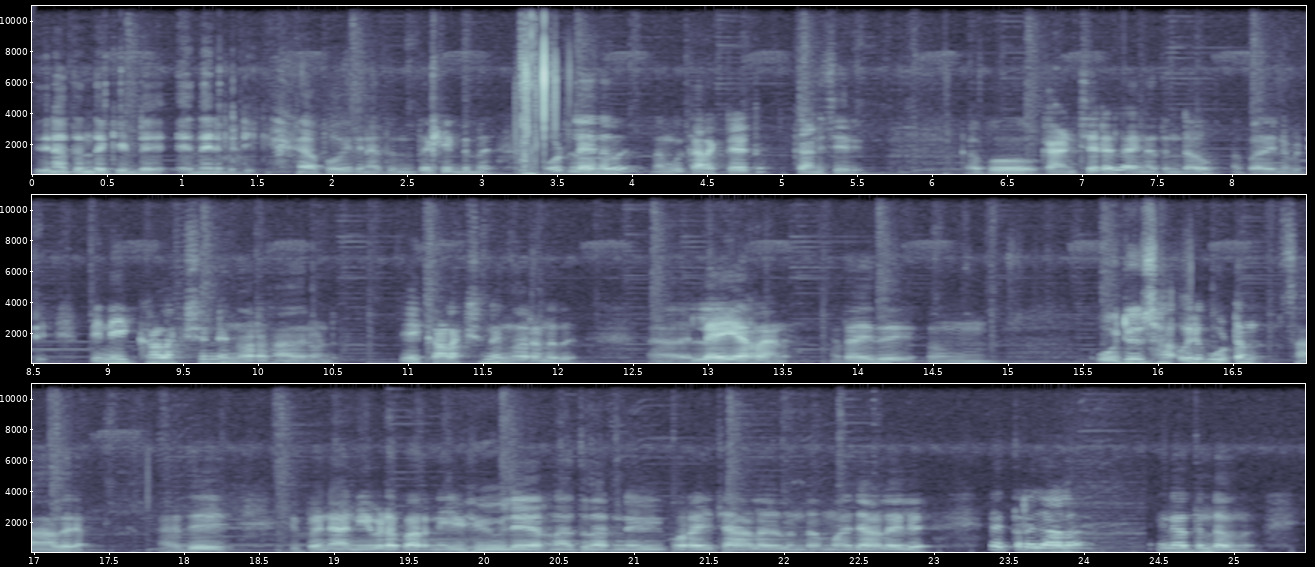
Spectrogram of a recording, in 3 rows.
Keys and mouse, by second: 0.0 click, 0.8 click, 1.5 click.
